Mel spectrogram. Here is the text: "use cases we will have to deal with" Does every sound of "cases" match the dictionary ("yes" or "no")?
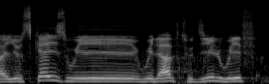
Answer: no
